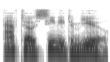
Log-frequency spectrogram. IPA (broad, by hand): aftoˌciniˈto mu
